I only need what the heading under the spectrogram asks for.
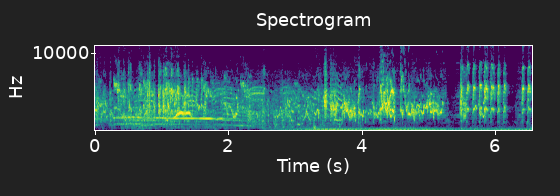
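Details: Budgies eating seeds in an outdoor forest aviary, their high chirping and warbling chatter over a steady low mechanical hum that starts partway through.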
